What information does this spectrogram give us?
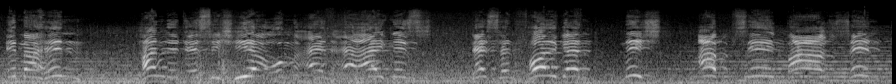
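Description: An actor in a radio drama playing a naval officer who calls out a grave message deliberately, repeating key words. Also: male voice, very high voice, steady tone, music in the background. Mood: urgent, grave. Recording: distant voice under loud boat motor noise.

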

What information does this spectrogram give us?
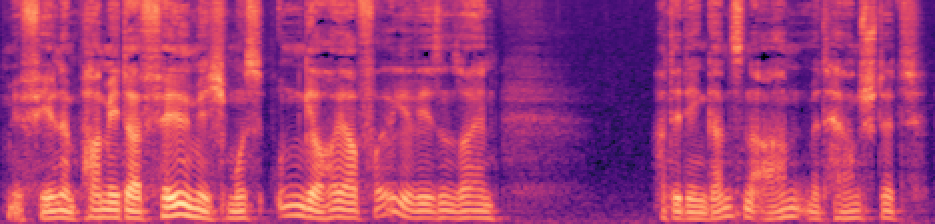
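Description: An actor playing a shaken suspect who haltingly denies his guilt in a 1970s German radio crime drama. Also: lowish voice, dry recording. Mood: dazed, shaken. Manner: halting, bewildered, repeating himself. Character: shaken, remorseful male drunk-driving suspect denying his guilt.

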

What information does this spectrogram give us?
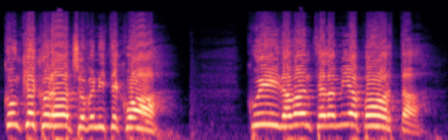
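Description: An actor playing an enraged, grieving young son in a radio play, shouting in anguish. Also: male voice, very high-pitched, a little slow. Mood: anguished rage. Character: enraged, grieving young son driving mourners from his door. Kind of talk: radio theatre acting.

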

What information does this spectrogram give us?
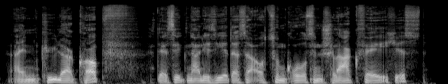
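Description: An actor playing a wry, unhurried middle-aged private detective in a radio drama, with a dry, laconic, ironic manner. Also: male voice, low-pitched, no room sound. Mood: wry, reflective. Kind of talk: radio drama narration and dialogue.

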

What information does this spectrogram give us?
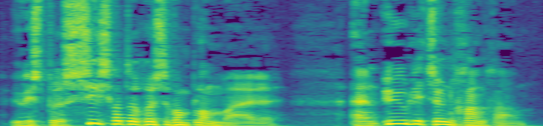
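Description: A male actor in a Dutch radio play, playing a suspicious, dogged police inspector who speaks deliberately and pointedly. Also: medium pitch, huge pitch swings, breathy edge. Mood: accusing, firm. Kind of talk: Dutch radio play acting with first-person narration.

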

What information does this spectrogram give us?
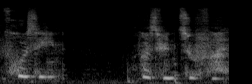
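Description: An actress playing a timid, refined young bride-to-be in a radio comedy, confiding in a whispery, sighing voice. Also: female voice, very high-pitched, steady tone, unhurried. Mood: smitten. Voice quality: very breathy, whispery. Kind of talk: German radio play comedy acting.

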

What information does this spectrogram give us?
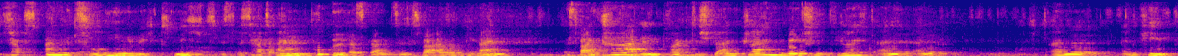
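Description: Woman interviewee, testimony style, halting delivery with repetitions, noisy archival tape with a far microphone. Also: medium pitch, lively intonation, a little mellow. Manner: halting, repeats words while explaining. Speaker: person being questioned by police. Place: reverberant room, taped police interrogation. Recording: echoey, noisy old tape, distant mic.

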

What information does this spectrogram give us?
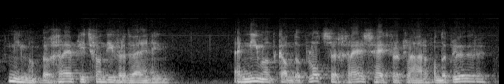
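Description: An actor playing a composed exhibition official in a radio play, with a measured, formal manner. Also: male voice, lowish voice, a bit bright, reverberant, a little hiss or hum, natural voice. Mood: grave, puzzled.

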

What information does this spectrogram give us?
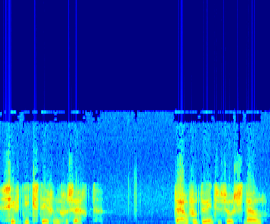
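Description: Very slow, gravelly waiter. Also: male voice, mid-range voice, expressive, full character voice. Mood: curious, suspicious. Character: deferential, nosy waiter. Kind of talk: radio drama acting. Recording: dull, noisy old radio recording.

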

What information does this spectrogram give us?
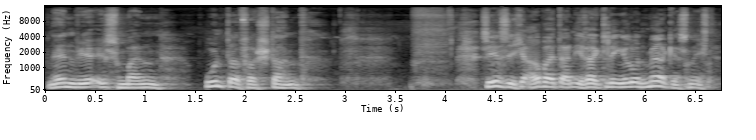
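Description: An actor as an absent-minded old physicist. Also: male voice, on the high side, dark tone, close to an everyday voice. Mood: musing. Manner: measured, lecturing, distracted. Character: elderly male physicist professor, absent-minded, fussy. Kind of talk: radio play acting.

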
